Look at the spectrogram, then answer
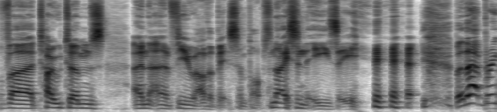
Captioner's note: chuckles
